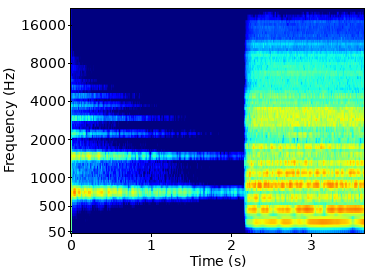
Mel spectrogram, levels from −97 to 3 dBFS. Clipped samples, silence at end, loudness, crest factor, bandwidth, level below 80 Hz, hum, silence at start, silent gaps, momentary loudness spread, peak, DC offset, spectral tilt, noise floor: under 0.1%; 0 s; -21 LUFS; 14 dB; 18 kHz; under -90 dBFS; none; 0 s; none; 21 LU; -8 dBFS; under 0.1%; -3 dB/octave; -65 dBFS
